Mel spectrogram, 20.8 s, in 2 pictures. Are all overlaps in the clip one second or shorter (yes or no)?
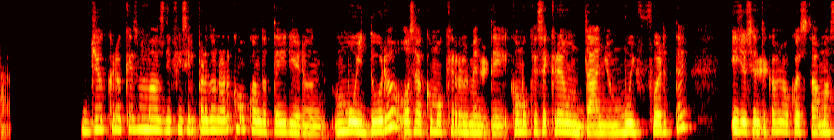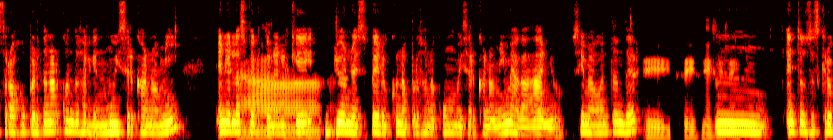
no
